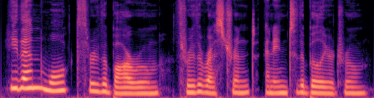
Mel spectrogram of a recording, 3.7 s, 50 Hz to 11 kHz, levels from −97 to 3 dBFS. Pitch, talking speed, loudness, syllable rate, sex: 195 Hz, 225 wpm, -19 LUFS, 5.8 syllables/s, female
